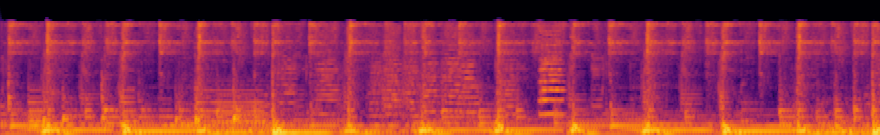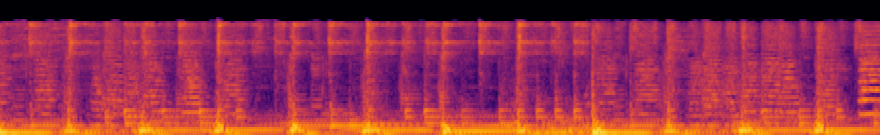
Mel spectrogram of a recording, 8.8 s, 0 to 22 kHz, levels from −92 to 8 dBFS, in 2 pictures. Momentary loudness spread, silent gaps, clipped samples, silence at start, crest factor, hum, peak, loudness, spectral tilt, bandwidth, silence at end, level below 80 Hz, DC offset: 3 LU; none; under 0.1%; 0 s; 16 dB; none; 0 dBFS; -18 LUFS; -4.5 dB/octave; 13 kHz; 0 s; -22 dBFS; under 0.1%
